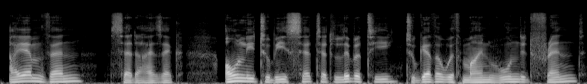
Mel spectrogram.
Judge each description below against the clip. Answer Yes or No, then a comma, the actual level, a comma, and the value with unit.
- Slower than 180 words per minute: Yes, average, 165 wpm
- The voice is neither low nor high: No, low, 115 Hz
